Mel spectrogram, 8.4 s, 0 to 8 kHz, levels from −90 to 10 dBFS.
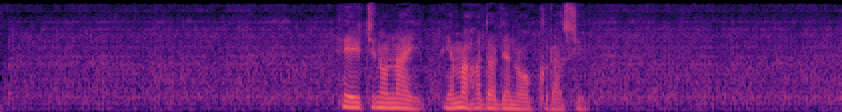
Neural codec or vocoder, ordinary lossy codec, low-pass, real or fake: codec, 16 kHz, 4.8 kbps, FACodec; MP3, 64 kbps; 7.2 kHz; fake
